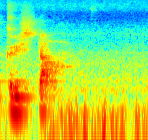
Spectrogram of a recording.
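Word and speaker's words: crista: are called as Christie in singular they are pronounced as Krista one important information regarding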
